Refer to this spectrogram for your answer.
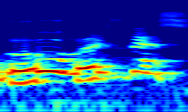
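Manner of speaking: bubbling creature voice. Speaker voicing a sentient creature that starts speaking, weird bubbling voice. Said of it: "starts speaking in this weird voice that kind of bubbles a bit".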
